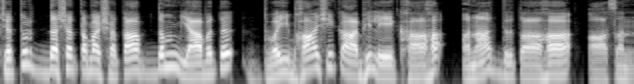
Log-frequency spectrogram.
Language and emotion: Sanskrit, neutral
